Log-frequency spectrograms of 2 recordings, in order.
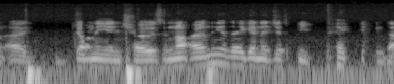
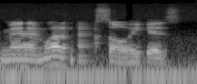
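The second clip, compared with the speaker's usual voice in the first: ordinary delivery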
